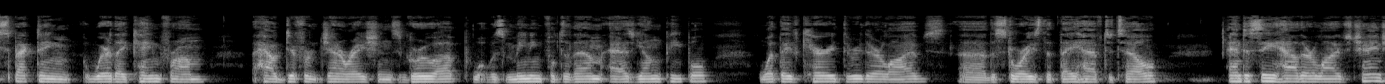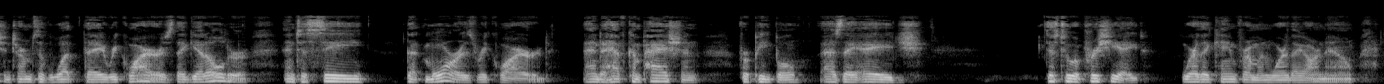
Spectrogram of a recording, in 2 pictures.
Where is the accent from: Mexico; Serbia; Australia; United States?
United States; Texas; I grew up in Texas, but I always looked forward to our summer visits back.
